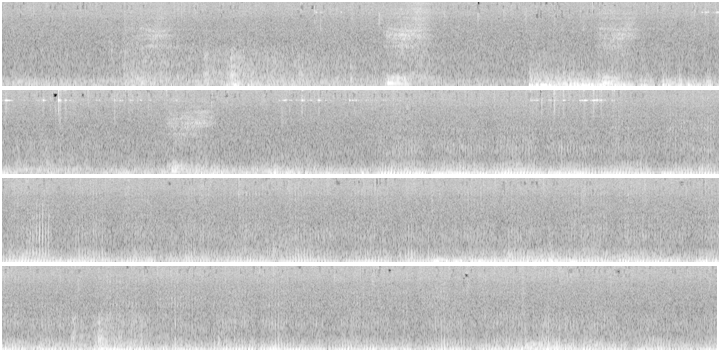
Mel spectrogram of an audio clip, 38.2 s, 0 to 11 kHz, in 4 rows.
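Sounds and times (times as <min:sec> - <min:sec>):
cat purring: 0:01.6 - 0:05.7, 0:07.1 - 0:38.2
faint rustles: 0:04.0 - 0:04.7, 0:09.2 - 0:12.1, 0:13.1 - 0:18.2
faint light jingles: 0:04.0 - 0:04.9, 0:09.2 - 0:18.2.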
